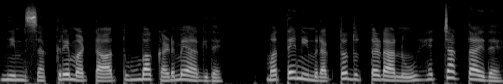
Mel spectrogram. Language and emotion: Kannada, fearful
